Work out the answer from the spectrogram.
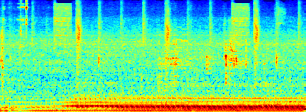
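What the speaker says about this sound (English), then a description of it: "Start it up, see if we notice any difference." A Subaru WRX with a Perrin pitch stop fitted starts up and settles into a steady idle, its low engine hum constant and close throughout, with no talking.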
